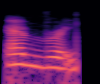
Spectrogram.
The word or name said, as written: every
